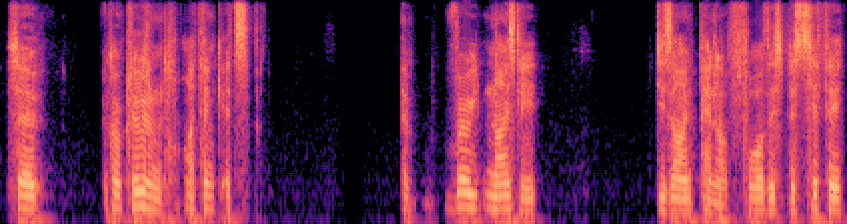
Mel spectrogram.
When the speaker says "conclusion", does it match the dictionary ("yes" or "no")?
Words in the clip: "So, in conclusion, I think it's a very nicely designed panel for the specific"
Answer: yes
